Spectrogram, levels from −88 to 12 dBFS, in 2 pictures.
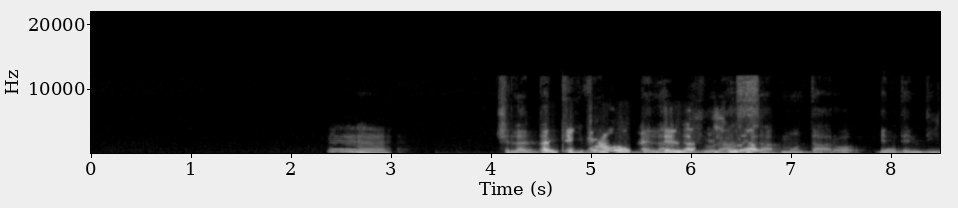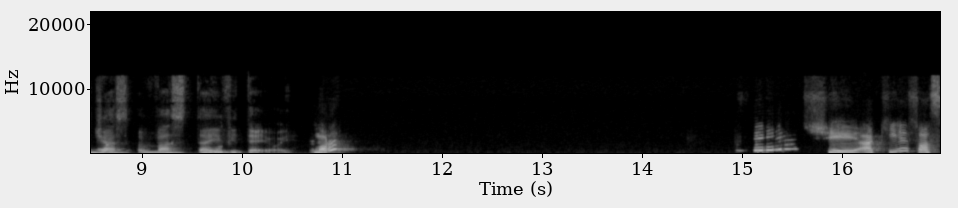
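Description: From 4.47 to 5.42 s, and again from 5.64 to 6.75 s, an echo leak is audible. A delayed copy of the far talker trails the original by 215 ms, which points to a loudspeaker echo the canceller likely failed to remove. It is fainter in the first stretch and stronger in the second. Unlike reverberation, it is a distinct repeat rather than a smooth decay.

Overlapping the first echo, from 4.71 to 5.57 s, and then at 7.23–7.96, 8.12–8.90, 9.24–10.09 and 10.37–10.76 s, the near talker is clipped by speech suppression in double talk. The level drops by roughly 35 to 40 dB in bursts of about 0.4 to 0.7 s, likely because the canceller mistook that speech for echo. These are gated holes rather than a repeated copy.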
